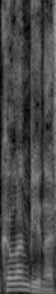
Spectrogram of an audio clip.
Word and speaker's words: Коломбина: На столь необычайный вызов со мной отправилась белокурая Коломбина, фельдшер медсанчасти. Вообще-то это фамилия, с ударением на последнем слоге.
